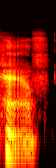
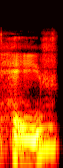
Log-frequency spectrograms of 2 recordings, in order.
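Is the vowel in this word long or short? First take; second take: short; long. First: The vowel is short, as in 'hat'. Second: The vowel is long, as in 'hay'. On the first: The speaker calls it right. "but it's not. It's have" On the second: The speaker calls it wrong. "You might think that this was a magic E word, that this would jump over and make this say have"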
